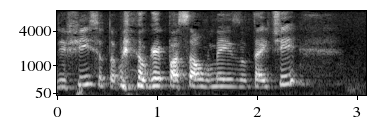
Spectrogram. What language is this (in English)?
Portuguese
